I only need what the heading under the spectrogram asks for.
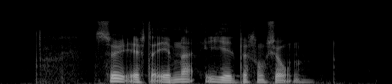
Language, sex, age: Danish, male, 35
